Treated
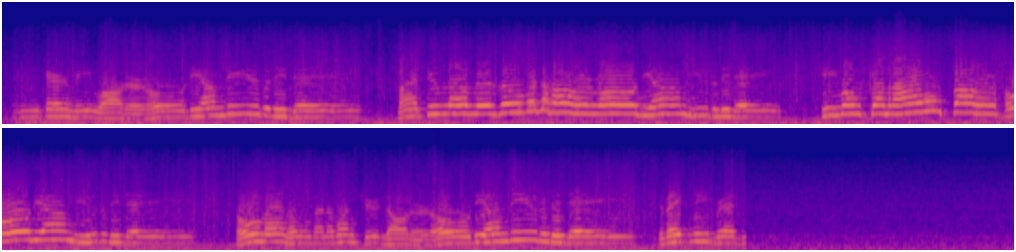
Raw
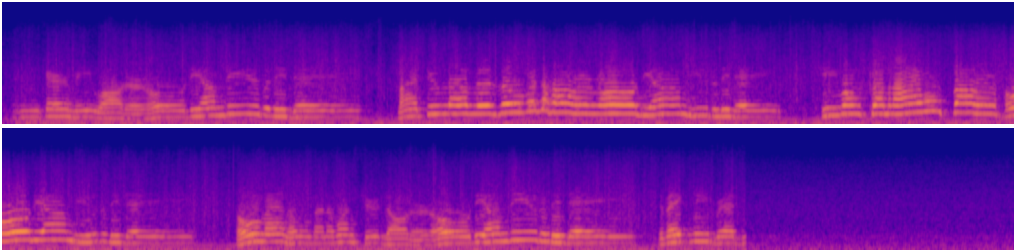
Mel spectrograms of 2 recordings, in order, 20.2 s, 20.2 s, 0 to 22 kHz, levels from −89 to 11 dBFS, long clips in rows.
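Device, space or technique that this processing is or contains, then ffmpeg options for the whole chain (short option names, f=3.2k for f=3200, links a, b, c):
limiter into clipper: -af "alimiter=limit=-19.5dB:level=0:latency=1:release=18,asoftclip=type=hard:threshold=-22.5dB"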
